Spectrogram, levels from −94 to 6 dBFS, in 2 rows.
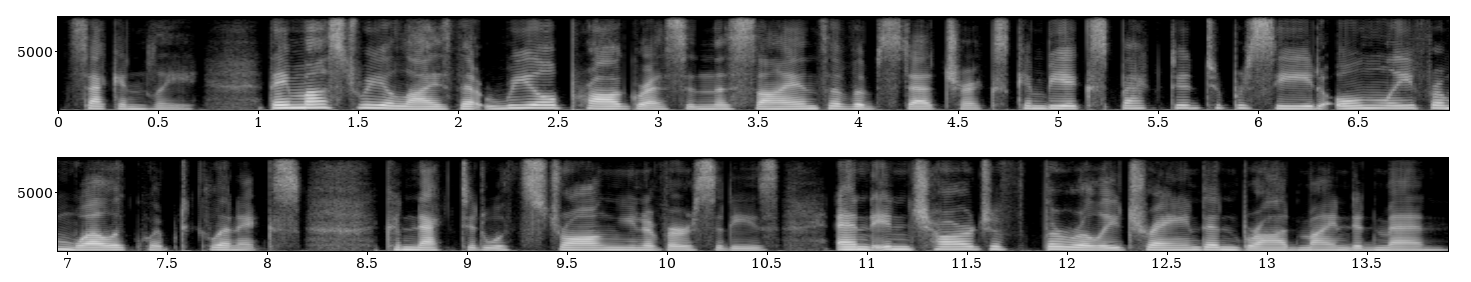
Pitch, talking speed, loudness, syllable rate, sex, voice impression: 185 Hz, 155 wpm, -20 LUFS, 4.9 syllables/s, female, feminine, very adult-like, slightly fluent, slightly intellectual, slightly calm, elegant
